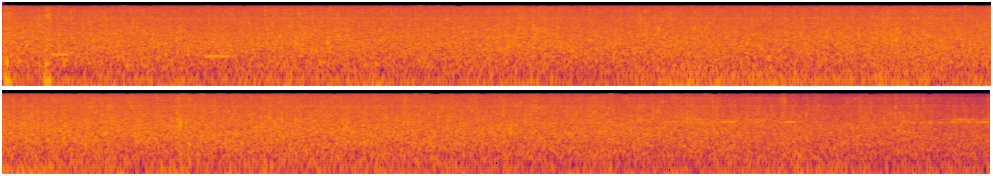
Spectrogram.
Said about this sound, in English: We set up our tents at, you know, this deserted campground and listen to this big river roll by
